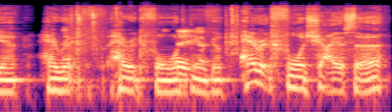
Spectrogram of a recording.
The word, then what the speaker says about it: Herefordshire: How do you spell your county's name, Herefordshire, as you pronounce it? I'm going to show this up on a map now. H-E-R-E. H-E-R-E, yeah. Hereford. Here we go. Herefordshire, sir. Oh, yes. No T.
